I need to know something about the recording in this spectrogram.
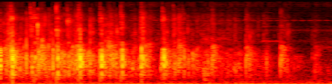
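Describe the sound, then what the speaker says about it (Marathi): An audience applauds prize winners at a Marathi one-act play competition award ceremony, scattered claps rising in uneven bursts and then thinning out, moderately distant and fairly quiet. "या सर्व विजेत्यांसाठी आपण टाळ्या वाजवूया"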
